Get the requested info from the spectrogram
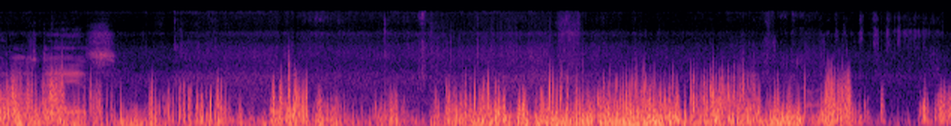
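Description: Wind buffeting the phone's microphone: a loud, gusty noise that swells in the second half and drops away just before the end.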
